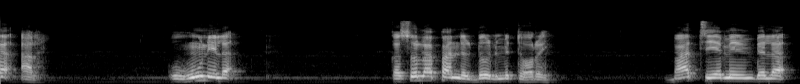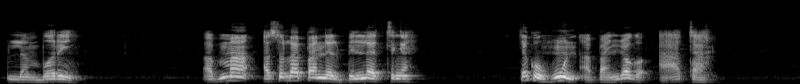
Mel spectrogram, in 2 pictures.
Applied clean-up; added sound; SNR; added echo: none; none; none; none.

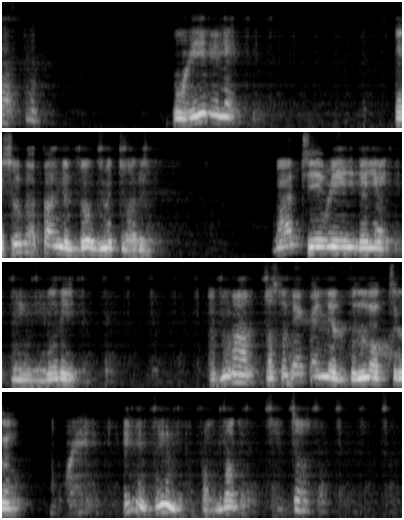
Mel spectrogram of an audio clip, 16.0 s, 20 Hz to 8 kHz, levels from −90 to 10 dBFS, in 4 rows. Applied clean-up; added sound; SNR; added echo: neural mask model DeepFilterNet 3.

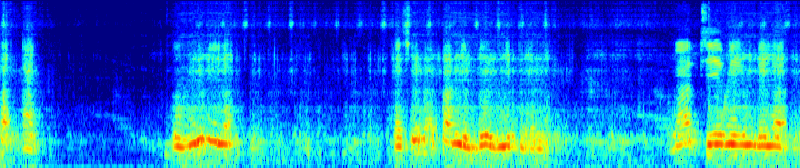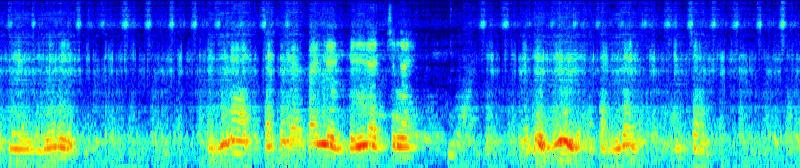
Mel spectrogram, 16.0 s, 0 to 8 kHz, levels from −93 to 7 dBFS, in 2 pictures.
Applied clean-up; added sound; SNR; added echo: neural separator model SepFormer DNS4.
